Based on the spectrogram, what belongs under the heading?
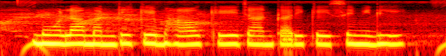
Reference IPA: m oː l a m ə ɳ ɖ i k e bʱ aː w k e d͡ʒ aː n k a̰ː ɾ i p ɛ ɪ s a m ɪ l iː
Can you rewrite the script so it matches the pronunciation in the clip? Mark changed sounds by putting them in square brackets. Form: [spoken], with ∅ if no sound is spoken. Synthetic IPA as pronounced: m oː l a m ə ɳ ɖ i k e bʱ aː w k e d͡ʒ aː n k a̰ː ɾ i [k] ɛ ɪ s [e] m ɪ l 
